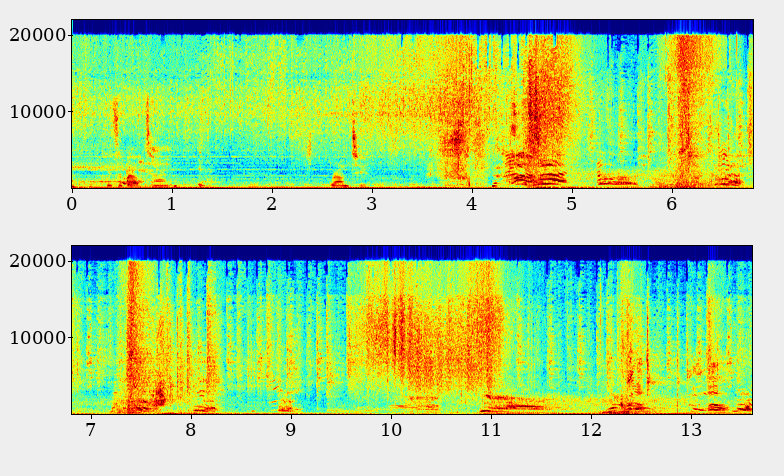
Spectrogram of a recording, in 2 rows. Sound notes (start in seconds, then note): 4.4 dramatic orchestral music; 4.4 grunting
